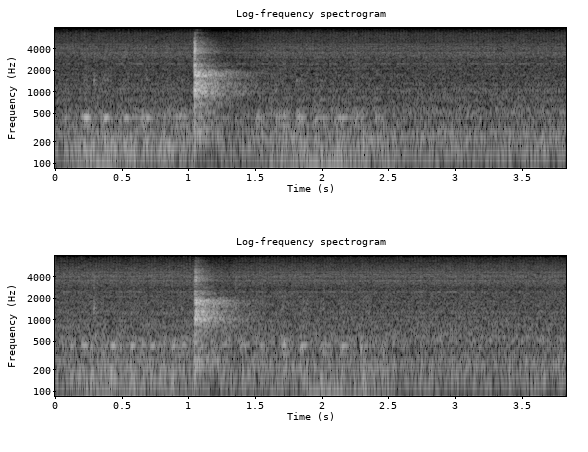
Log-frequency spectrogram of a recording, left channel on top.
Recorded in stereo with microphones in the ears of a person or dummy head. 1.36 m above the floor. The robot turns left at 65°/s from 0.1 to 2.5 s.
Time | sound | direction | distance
1.0 | a clap | 35° left (ahead or behind) | 1.0 m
